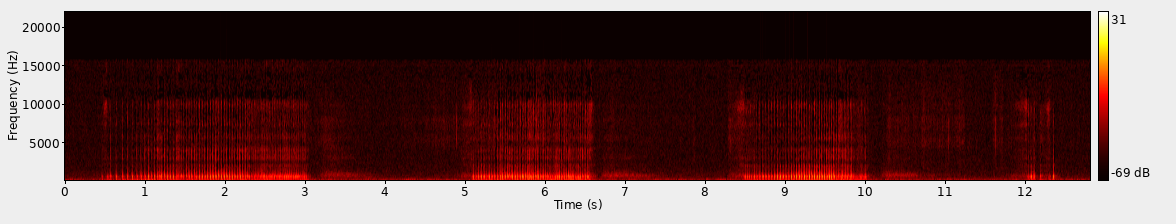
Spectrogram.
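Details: Napping Boston terrier puppy, eight months old, snores steadily indoors: three loud, rattling, buzzy breaths of about two seconds each, spaced roughly three seconds apart with soft breathing between.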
